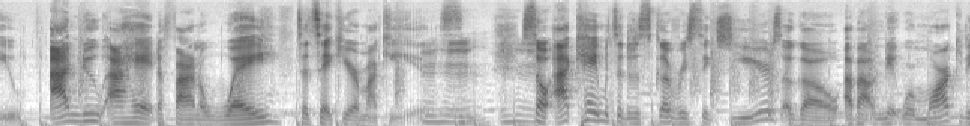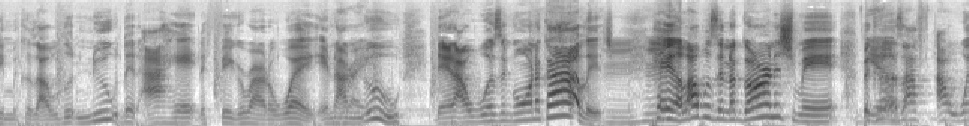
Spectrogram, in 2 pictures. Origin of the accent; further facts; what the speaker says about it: Augusta, Georgia, United States; we're all from Augusta, right? We still live in Augusta.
